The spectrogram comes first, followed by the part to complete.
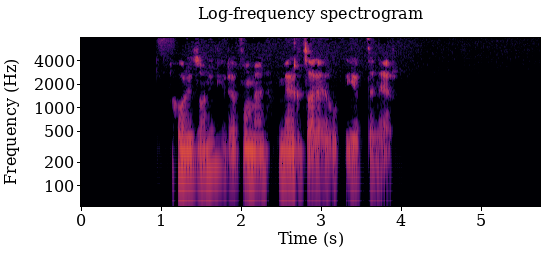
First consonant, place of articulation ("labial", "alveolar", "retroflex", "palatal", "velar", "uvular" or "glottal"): glottal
